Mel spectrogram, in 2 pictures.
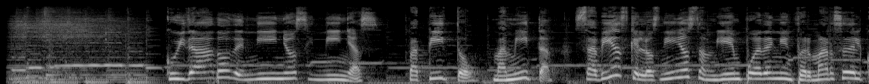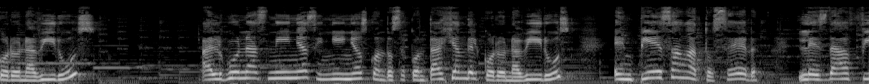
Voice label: castellano pista andina, spot de radio; cuidado de ninas y ninos; sospecha o confirmacion de contagio

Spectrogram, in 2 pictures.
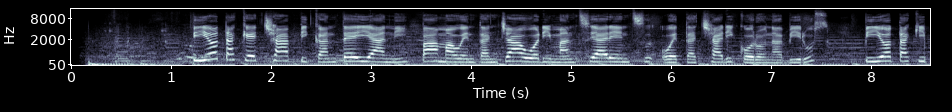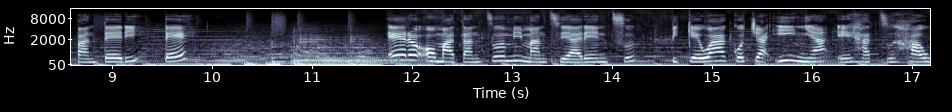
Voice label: asheninka gran pajonal, spot de radio; medidas de prevencion; recomendaciones generales

